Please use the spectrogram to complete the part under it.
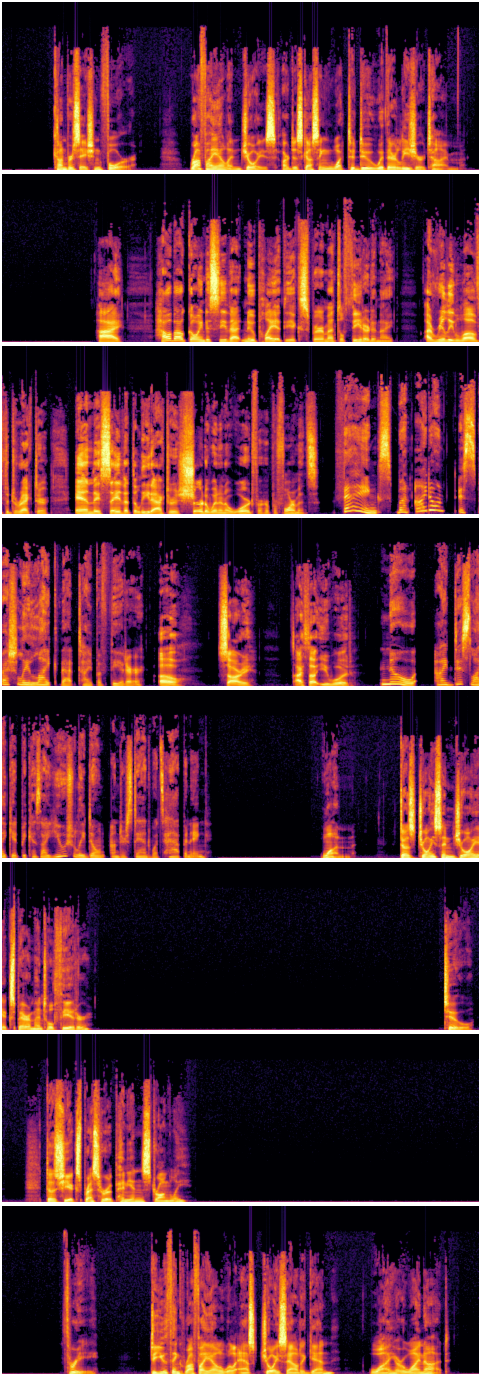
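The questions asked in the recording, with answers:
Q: Does Joyce enjoy experimental theater?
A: No

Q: Does she express her opinion strongly?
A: No, she softens it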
